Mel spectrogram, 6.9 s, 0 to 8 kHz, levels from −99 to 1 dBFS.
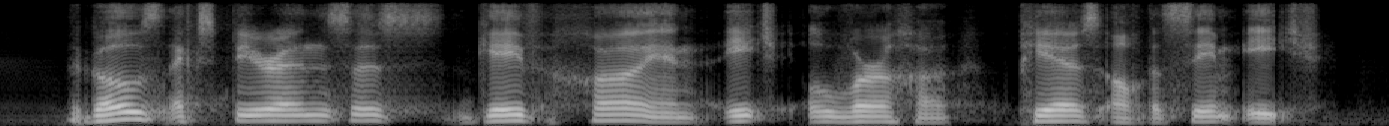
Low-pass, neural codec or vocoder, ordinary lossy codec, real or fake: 7.2 kHz; codec, 16 kHz in and 24 kHz out, 0.9 kbps, LongCat-Audio-Codec, four codebook decoder; none; fake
